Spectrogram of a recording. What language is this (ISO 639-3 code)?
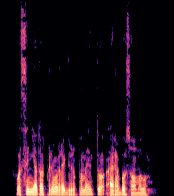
ita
